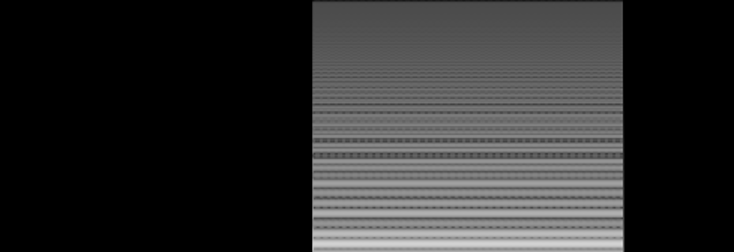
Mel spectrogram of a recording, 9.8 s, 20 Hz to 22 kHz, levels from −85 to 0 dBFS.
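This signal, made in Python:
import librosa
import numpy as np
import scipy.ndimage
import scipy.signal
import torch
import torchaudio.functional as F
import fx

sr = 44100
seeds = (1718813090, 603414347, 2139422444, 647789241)

y = fx.pulse(sr, length_s=4.13, hz=160.0, level_db=-16.0, duty_pct=36)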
